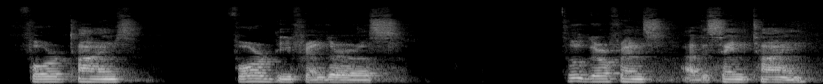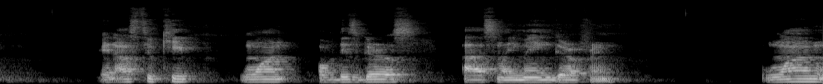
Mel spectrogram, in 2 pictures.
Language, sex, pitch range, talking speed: English, male, 110-125 Hz, 85 wpm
